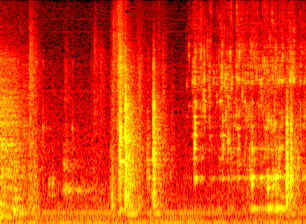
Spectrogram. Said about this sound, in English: Pouring some coffee.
